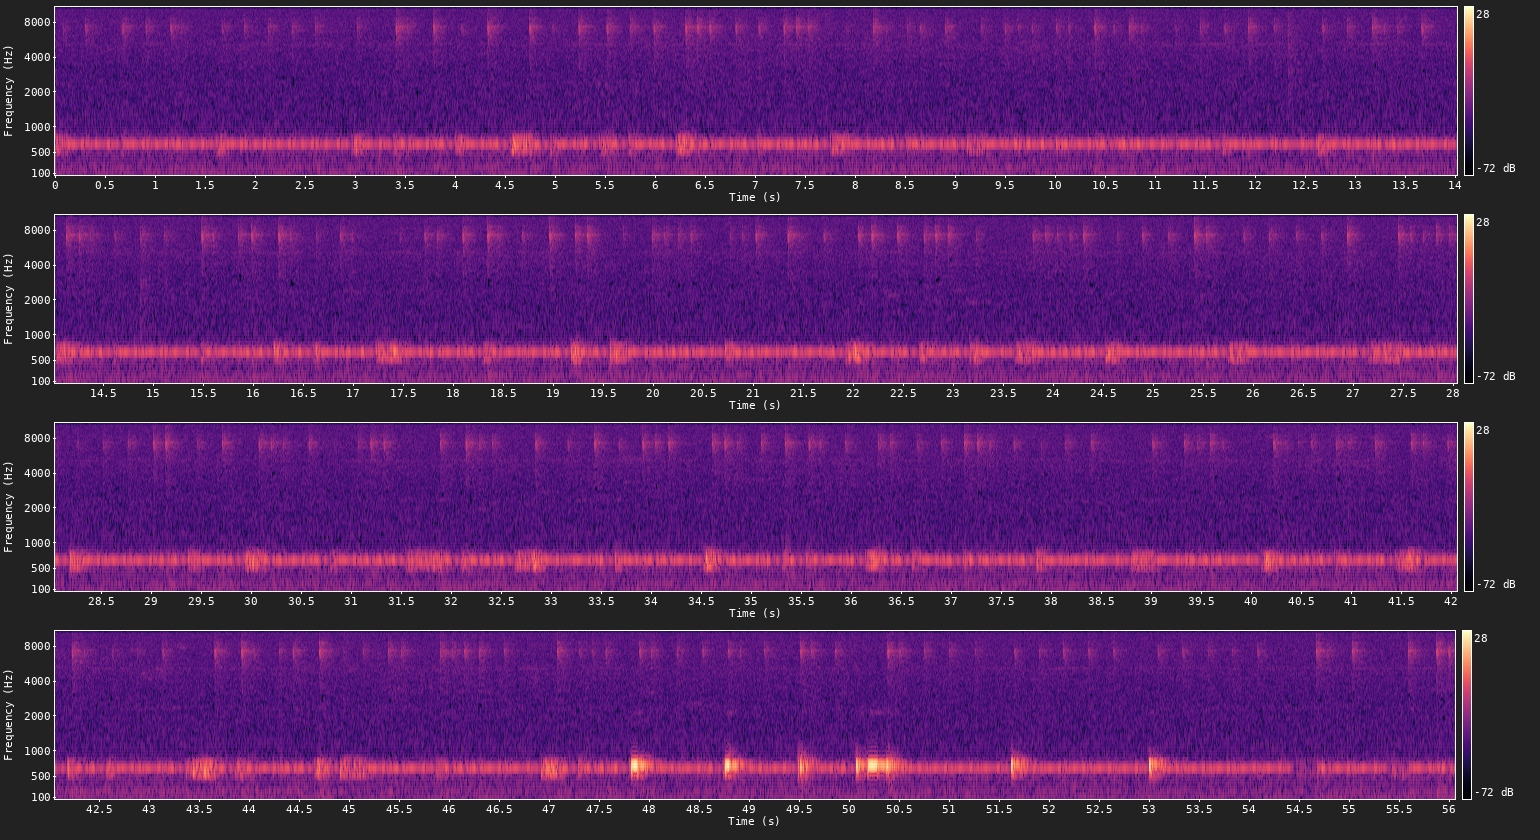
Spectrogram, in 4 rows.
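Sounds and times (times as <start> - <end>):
radio band noise hiss: 0.0 - 0.3, 29.3 - 56.0.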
